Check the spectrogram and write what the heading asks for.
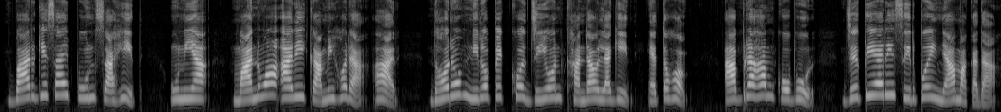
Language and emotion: Santali, neutral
